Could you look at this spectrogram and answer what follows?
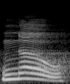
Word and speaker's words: know: Know, knew, known. You know that. Again, three, yeah. Very good. K is silent. You don't need to pronounce it.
